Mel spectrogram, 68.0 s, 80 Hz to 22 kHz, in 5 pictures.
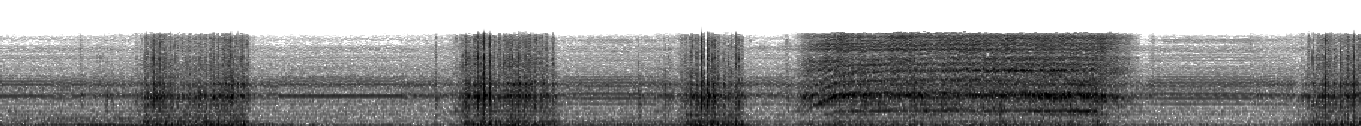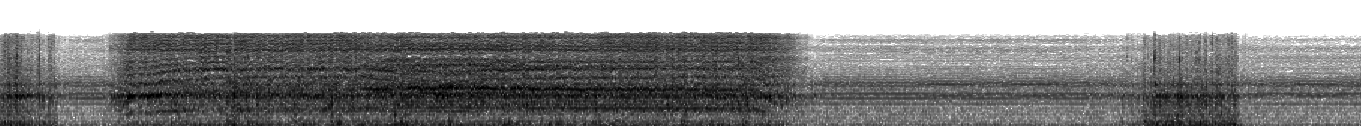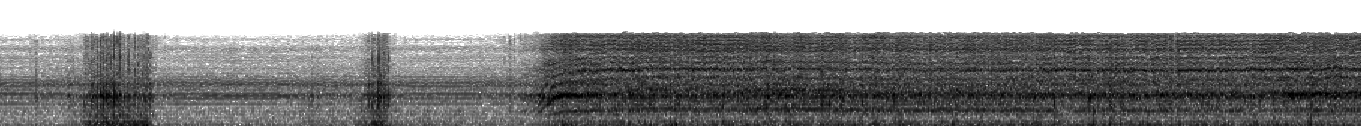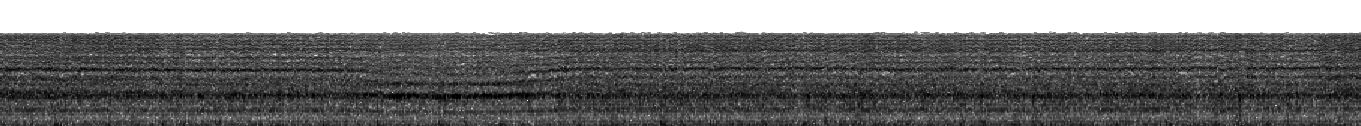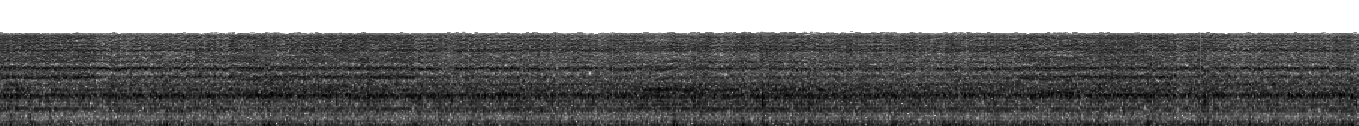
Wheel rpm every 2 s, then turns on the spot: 10, 10, 20, 20, 120, 70, 20, 80, 160, 160, 110, 0, 20, 10, 10, 10, 100, 160, 150, 150, 150, 150, 140, 150, 160, 160, 160, 160, 160, 160, 160, 160, 160, 160.
0-6 10-14 24-32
